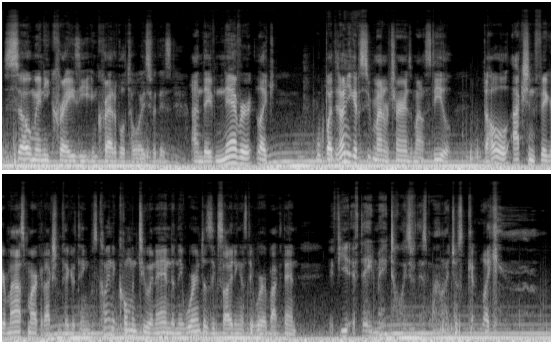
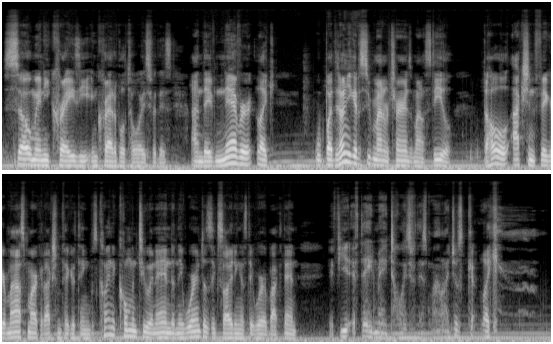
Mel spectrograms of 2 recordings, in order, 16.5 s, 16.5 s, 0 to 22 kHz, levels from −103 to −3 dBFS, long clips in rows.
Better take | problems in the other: second | low rumble; loud; throughout; 8 dB below the speech; faint in the second

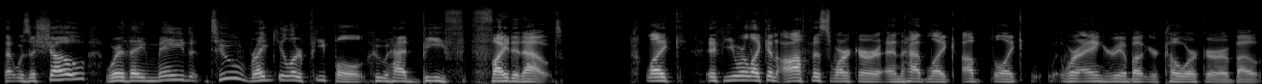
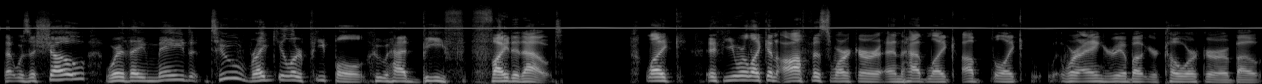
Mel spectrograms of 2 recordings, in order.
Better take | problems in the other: first | high-pitched whine; loud; throughout; 5.5 kHz, 8 dB below the speech

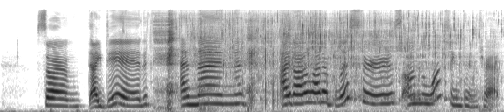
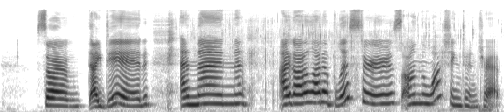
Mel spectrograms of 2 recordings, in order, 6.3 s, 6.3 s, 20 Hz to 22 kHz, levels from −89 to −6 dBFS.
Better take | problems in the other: second | hiss; loud; throughout; 7 dB below the speech; faint in the second

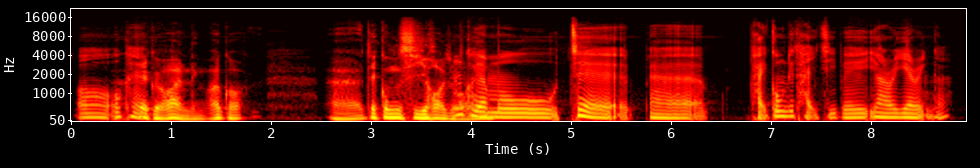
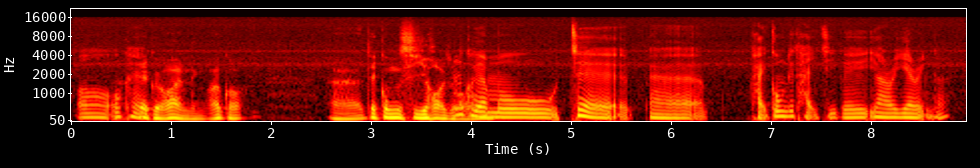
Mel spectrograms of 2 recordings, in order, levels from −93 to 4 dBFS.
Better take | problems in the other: first | hiss; faint; throughout; 25 dB below the speech

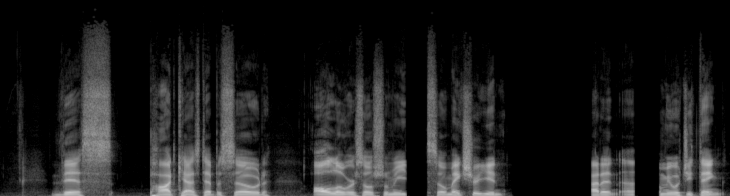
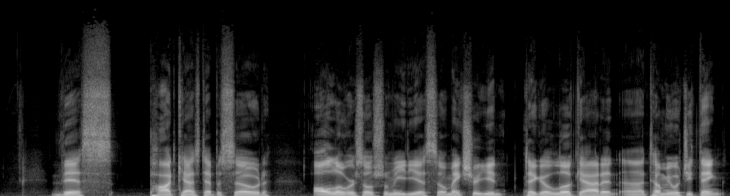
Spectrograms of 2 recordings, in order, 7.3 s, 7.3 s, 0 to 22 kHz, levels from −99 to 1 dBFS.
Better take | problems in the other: second | audio cutting out; at 4 s, at 5 s for 1 s and at 6.5 s

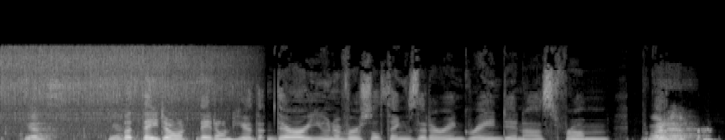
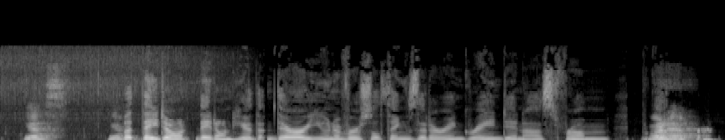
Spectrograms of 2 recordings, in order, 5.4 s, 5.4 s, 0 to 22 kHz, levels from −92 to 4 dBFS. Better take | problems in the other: second | household noises; loud; until 1.5 s; 9 dB below the speech; faint in the second

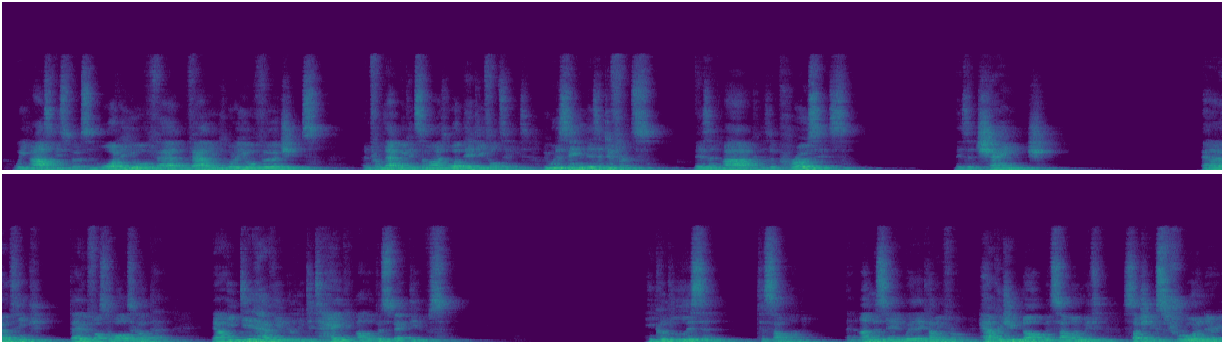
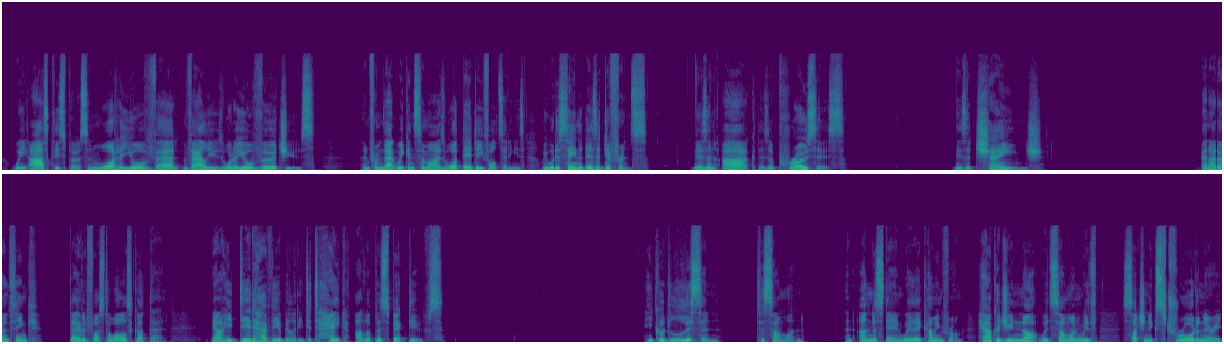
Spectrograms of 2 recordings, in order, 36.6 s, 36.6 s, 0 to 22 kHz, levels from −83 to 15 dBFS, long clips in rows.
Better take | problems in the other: second | off-mic speech; far // room echo; strong; dies away in 1 s

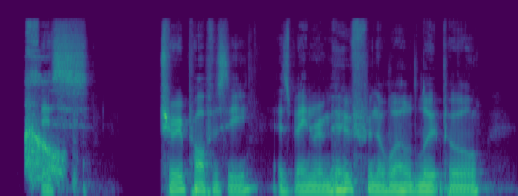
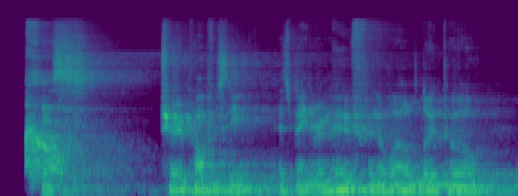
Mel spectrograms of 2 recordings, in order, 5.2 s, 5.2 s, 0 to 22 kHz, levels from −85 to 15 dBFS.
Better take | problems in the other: first | room echo; slight; dies away in 1.7 s

